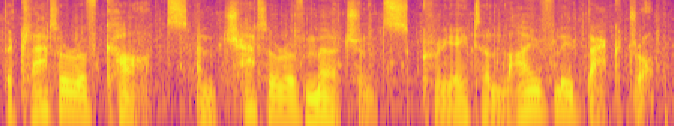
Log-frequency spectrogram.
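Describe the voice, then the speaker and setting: A man's voice: lowish voice, big pitch swings, moderate pace, fairly bright tone, slight background noise. A man narrating an anime audio drama in a dramatic, scripted storytelling style.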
